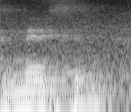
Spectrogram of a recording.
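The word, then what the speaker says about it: Nestle: Mario Nessel nos dice que no se dice Nestlé, que se dice Nessel, porque no quiere que se confunda, ¿no?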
